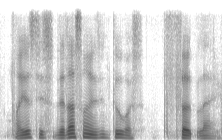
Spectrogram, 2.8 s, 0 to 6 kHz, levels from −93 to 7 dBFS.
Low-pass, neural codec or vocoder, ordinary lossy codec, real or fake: 5.4 kHz; codec, 16 kHz, 0.7 kbps, FocalCodec; none; fake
